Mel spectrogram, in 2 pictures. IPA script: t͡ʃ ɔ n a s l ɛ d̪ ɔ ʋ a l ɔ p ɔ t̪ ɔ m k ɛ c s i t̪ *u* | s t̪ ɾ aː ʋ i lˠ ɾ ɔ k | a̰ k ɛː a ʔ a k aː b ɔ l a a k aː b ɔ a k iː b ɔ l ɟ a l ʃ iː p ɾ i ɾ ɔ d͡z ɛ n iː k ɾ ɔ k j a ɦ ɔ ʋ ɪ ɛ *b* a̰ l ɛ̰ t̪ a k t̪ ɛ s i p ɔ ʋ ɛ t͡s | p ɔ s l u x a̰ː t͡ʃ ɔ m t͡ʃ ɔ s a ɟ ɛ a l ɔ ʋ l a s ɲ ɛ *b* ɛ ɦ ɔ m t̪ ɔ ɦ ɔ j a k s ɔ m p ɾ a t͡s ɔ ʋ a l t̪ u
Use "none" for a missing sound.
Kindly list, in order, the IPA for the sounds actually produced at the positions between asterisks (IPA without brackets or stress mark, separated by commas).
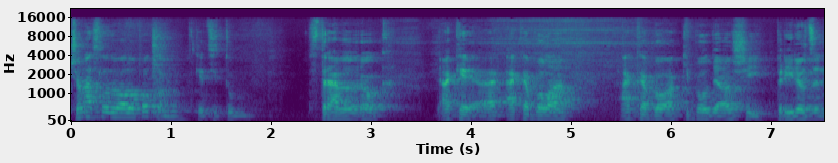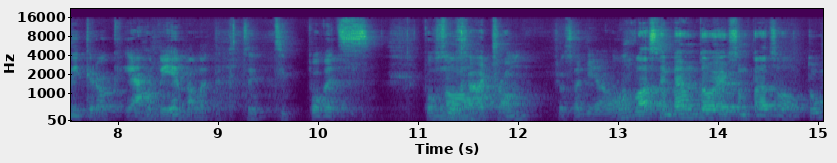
u, m, b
